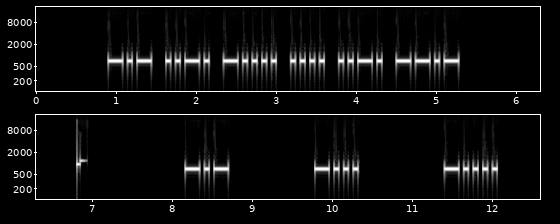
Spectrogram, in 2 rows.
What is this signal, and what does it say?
Morse code, heard as a keyed tone, about 20 wpm, spaced as for 13 wpm, 700 Hz. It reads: KF6HFQ KB6
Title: USA Call Signs - 6 Characters - 6x Character Spacing - 20wpm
